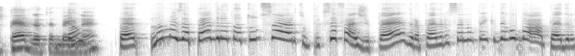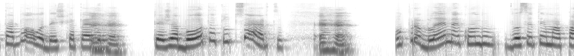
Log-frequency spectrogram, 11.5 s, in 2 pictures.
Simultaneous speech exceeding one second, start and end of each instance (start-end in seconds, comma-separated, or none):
none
